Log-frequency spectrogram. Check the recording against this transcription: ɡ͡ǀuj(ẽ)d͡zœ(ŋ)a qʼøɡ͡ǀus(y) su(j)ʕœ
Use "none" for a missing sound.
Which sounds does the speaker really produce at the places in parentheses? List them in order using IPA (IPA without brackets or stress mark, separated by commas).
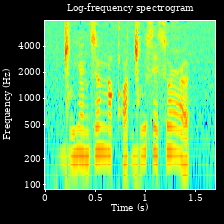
ɛ̃, ŋ, e, none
